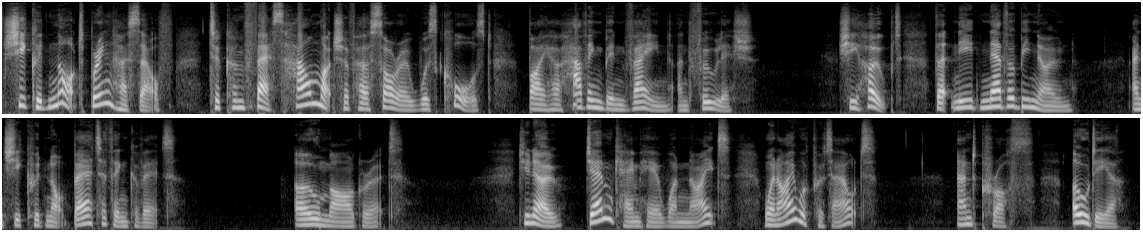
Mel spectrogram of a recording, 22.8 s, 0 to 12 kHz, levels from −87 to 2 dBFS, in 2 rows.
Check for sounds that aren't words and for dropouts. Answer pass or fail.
pass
